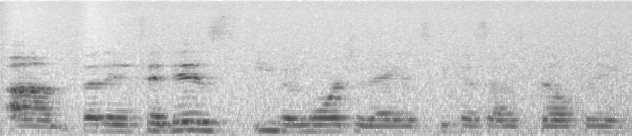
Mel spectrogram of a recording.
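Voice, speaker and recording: A woman co-hosting a casual podcast from home on a cheap mic, chatty and quick to laugh. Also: medium pitch, fairly even intonation, a bit bright, a little hiss or hum, rough recording. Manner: chatty, laughs easily, self-deprecating. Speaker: podcast co-host. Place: home, dog nearby. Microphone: cheap microphone.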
